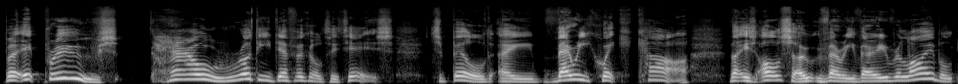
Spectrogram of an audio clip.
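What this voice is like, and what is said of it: Congested, stuffy-sounding voice. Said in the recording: “Can you tell, by the way, I've got a sinus infection.”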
